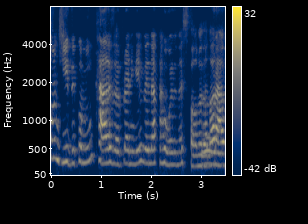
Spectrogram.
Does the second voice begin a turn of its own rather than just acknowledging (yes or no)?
yes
